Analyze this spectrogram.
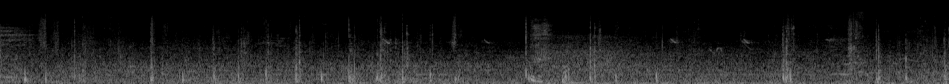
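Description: Footsteps thud and scrape quickly across a rooftop.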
